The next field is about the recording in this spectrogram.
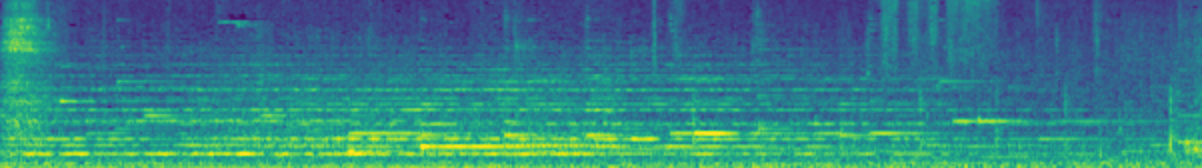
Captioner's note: sighs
